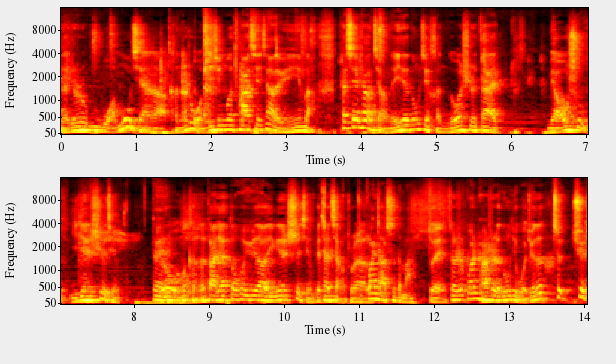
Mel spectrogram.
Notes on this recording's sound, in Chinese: 由于录制现场有一些嘈杂背景音，后期无法处理，还望听友见谅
